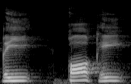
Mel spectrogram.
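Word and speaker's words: ق: এই হরফটি কিন্তু আপনার মোটা অক্ষর, মোটা হরফ। বলার সময়, উচ্চারণ করার সময় অবশ্যই মোটা করে পড়তে হবে।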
